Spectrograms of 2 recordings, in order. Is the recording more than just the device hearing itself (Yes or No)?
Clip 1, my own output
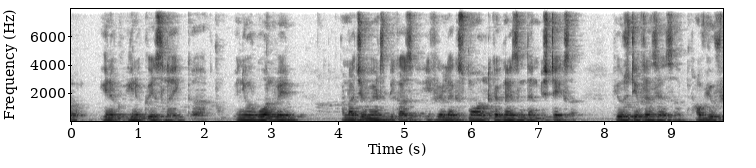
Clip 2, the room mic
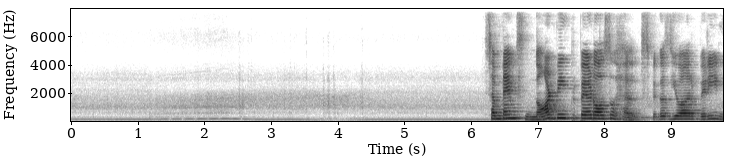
Yes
